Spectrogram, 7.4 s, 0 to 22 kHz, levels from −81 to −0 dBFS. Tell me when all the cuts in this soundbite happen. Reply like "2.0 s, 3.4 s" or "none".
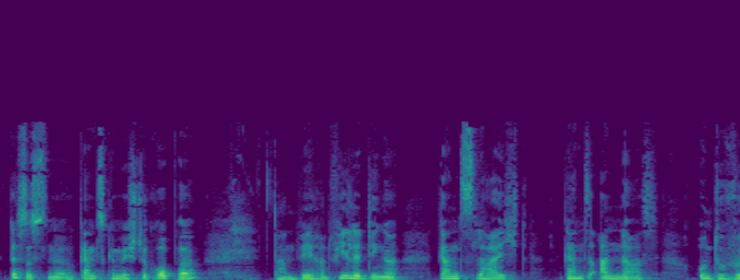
2.6 s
